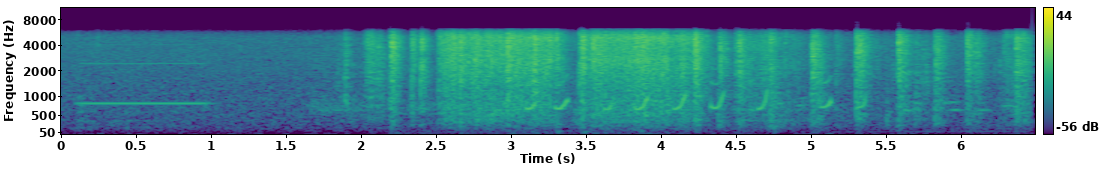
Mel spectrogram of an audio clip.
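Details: Excited pet guinea pig wheeking in the morning as its food bag is handled: a steady tone first, then repeated short upward-hooked squeaks under loud crinkling bag noise.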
